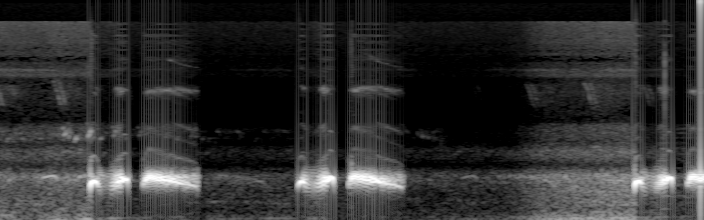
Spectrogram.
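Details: Spotted dove used as a decoy bird to lure wild doves, cooing in loud, low, hollow phrases: a short double note followed by a long drawn coo, repeated twice with pauses and faint rural background rumble.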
